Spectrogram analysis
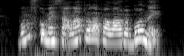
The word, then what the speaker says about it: boné: começar lá pela palavra boné e a palavra boné a sílaba tônica na última sílaba na última sílaba então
